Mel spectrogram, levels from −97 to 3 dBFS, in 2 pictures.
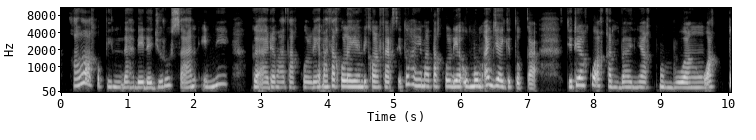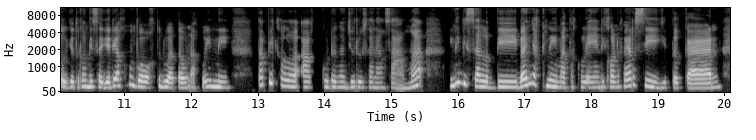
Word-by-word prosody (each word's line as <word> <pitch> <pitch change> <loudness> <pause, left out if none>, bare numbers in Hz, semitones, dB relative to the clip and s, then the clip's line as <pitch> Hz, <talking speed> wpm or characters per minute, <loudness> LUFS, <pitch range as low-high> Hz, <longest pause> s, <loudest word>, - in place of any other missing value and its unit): kalau 290 +9 0
aku - - -12
pindah 215 -4 -5
beda 200 -1 +1
jurusan, 235 +1 -5
ini 280 +9 -4 0.3
enggak 220 - 0
ada 210 - -2
mata 205 0 -9
kuliah 205 0 -2
mata 220 +3 0
kuliah 230 -2 +4
yang - - +3
dikonversi 215 -1 -3
itu 320 - -2
hanya 260 -3 0
mata 235 0 -2
kuliah 235 -1 +2
umum 235 +1 +5
saja 260 -4 +3
gitu, 215 -3 -4
Kak. 170 -3 -5 0.5
Jadi 260 +6 +4
aku 275 +2 +1
akan 230 -5 -5
banyak 210 0 -5 0.2
membuang 200 -1 -1
waktu 225 - -2
gitu 210 +1 +1
kan, 235 0 +1
bisa 220 -1 +2
jadi 255 +6 +5
aku 300 +4 -6
membuang 225 -5 +5
waktu 260 - -8
2 210 -3 +6
tahun 190 0 +2
aku 195 +4 -1
ini. 215 -3 +3 0.4
Tapi 295 +6 +2
kalau 240 -5 0
aku 210 +2 -5
dengan 210 -1 -1
jurusan 205 0 -3
yang 195 - -10
sama, 195 - -1 0.4
ini 300 +9 +4
bisa 320 -7 +3
lebih 215 +1 +2
banyak 320 +5 +6
nih 240 -3 +5
mata 195 0 -5
kuliah 205 -1 -2
yang 205 - -7
dikonversi 225 +1 0
gitu 195 -1 -2
kan. 180 +3 +3
220 Hz, 170 wpm, -25 LUFS, 205-245 Hz, 0.5 s, 2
